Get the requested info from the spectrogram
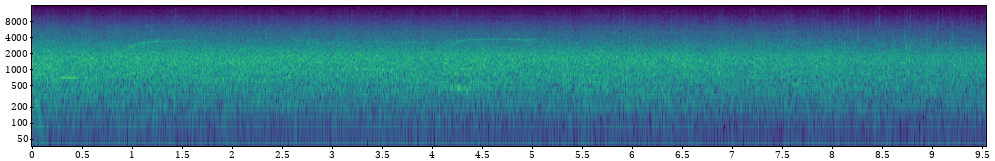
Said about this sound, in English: I can see from your applause, sisters and brothers, that you agree with the report.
